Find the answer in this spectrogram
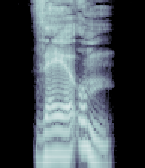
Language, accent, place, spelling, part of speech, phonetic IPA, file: German, Germany, Berlin, sähe um, verb, [ˌzɛːə ˈʊm], De-sähe um.ogg
- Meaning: first/third-person singular subjunctive II of umsehen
